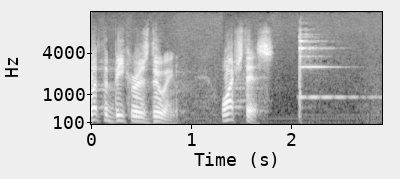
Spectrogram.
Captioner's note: ping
